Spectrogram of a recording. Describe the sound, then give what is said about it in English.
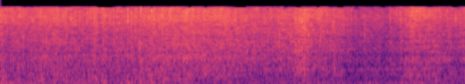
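A plastic bag crinkles and rustles steadily for a couple of seconds, a bright, crackly texture that stays fairly loud throughout, with a brief softening near the end and no voices. “Anyways, the next thing is a plastic bag.”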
